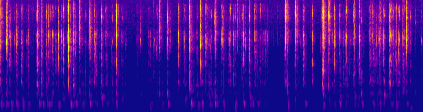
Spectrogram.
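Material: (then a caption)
Plastic. Fingertips of both hands type rapidly on a black full-size plastic computer keyboard resting on a desk. Bursts of short, dry, bright key taps run in quick succession, with brief pauses between runs.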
